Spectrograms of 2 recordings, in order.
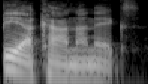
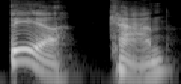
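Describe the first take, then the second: First: "Beer can" run together as Jamaican "bacon", lower; lower-pitched mock Jamaican "bacon and eggs"; Jamaican accent. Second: BEER, pause, CAN as two words; separated words. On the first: Host showing listeners his one Jamaican phrase, mock Jamaican accent. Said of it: "I can say in Jamaican". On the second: Host demonstrating an accent trick to listeners, "Beer can" spelt out separately. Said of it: "if you say that quickly". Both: Shown as a demonstration.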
